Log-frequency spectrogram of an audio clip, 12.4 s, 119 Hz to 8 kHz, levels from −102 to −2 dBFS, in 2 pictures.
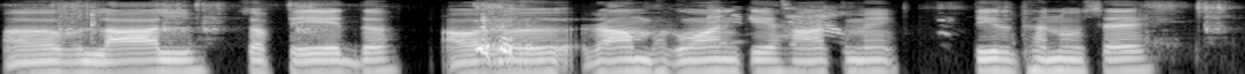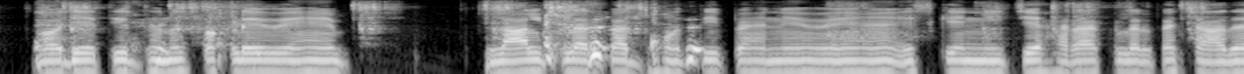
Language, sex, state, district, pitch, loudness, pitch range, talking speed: Hindi, male, Jharkhand, Sahebganj, 130 Hz, -18 LUFS, 130-135 Hz, 150 wpm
